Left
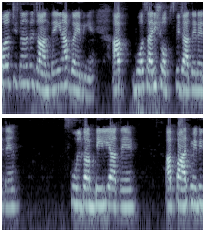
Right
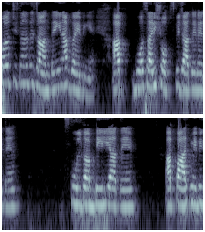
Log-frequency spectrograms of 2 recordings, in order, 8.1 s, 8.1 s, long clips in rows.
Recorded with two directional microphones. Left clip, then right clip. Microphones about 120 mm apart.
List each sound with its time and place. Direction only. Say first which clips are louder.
0.0 s a woman's voice: left 5 dB; 20° right (ahead or behind)
5.4 s a woman's voice: left 5 dB; 15° right (ahead or behind)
